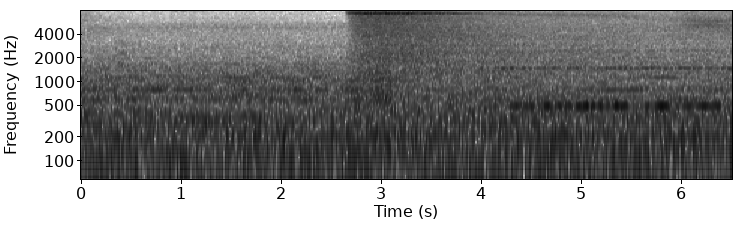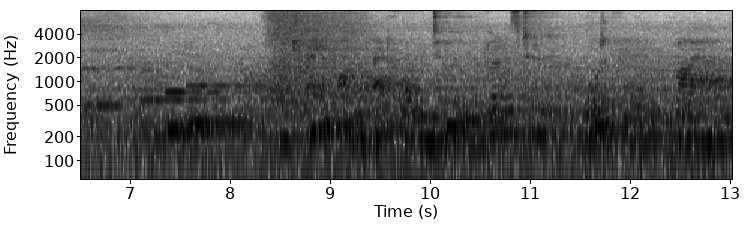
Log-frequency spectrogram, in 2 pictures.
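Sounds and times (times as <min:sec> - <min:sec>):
train hum: 0:00.0 - 0:13.0
train brake hiss with squeal: 0:02.6 - 0:07.2, 0:08.0 - 0:09.4.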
